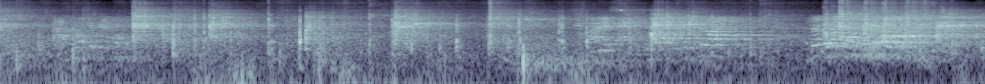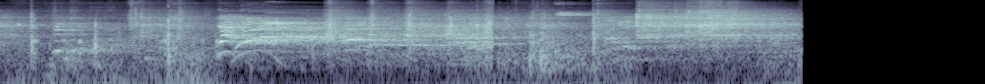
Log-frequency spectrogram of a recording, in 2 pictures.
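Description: Floor hockey play in a gym: sharp clacks and knocks of plastic stick blades striking the ball and each other, with players' shouts and calls across the court. The sound cuts off abruptly near the end.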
